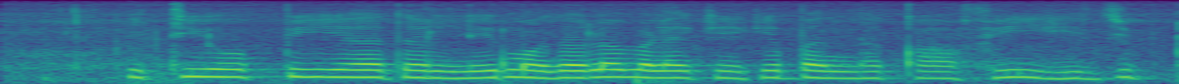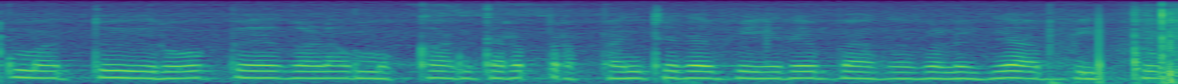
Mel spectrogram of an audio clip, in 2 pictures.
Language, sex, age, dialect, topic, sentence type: Kannada, female, 36-40, Dharwad Kannada, agriculture, statement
